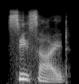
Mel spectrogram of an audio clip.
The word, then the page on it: seaside: Indian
